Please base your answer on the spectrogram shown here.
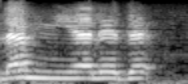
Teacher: هذه الدال قلقلة وسطى في المرتبة الثانية، وعندما نصلها نقول لم يلد ولم، تصبح من القلقلة الوسطى إلى القلقلة الثالثة، إلى من المرتبة الوسطى إلى المرتبة الثالثة، إلى المرتبة الثالثة، واضح؟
